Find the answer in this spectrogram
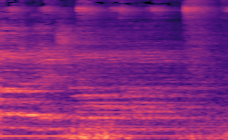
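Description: A congregation singing a gospel hymn together, the voices holding long notes.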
